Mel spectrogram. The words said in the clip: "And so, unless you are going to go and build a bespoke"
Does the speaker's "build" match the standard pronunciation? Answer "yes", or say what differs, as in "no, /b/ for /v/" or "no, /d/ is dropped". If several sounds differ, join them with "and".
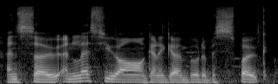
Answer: yes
